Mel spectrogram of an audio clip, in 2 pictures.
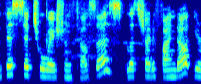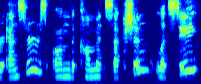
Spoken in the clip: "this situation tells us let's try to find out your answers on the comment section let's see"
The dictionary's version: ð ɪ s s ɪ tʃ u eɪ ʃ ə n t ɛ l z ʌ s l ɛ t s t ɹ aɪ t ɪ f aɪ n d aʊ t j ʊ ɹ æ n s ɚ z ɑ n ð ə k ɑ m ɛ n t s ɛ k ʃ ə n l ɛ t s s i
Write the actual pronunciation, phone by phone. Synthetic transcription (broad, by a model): ð ɪ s s ɪ tʃ u eɪ ʃ ə n t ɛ l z ʌ s l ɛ t s t ɹ aɪ t ɪ f aɪ n d aʊ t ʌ ɹ æ n s ɚ z n ð ə k ɑ m ɛ n t s ɛ k ʃ ə n l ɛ t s s i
